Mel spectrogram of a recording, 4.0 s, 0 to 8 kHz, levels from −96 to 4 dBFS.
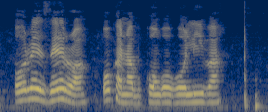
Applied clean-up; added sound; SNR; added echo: none; none; none; none.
